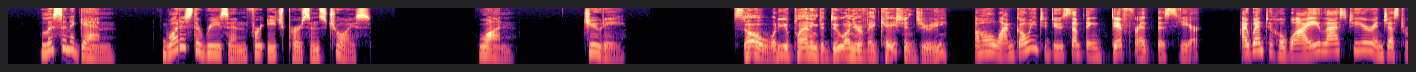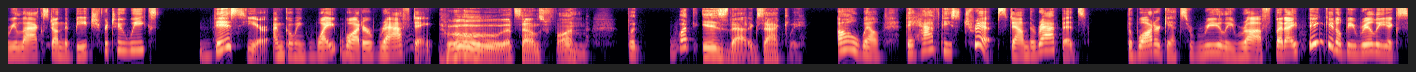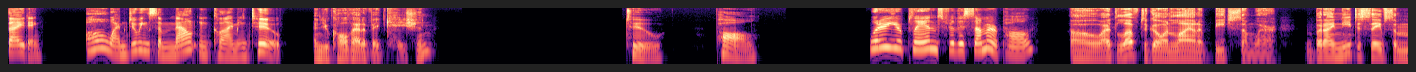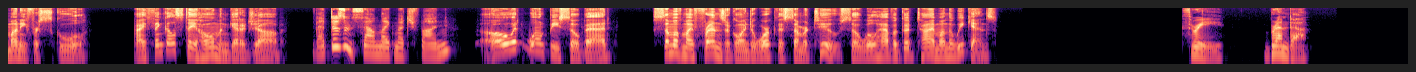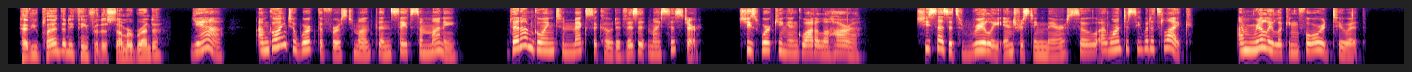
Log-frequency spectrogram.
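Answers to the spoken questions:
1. Judy wants to do something different and exciting this year (whitewater rafting) instead of relaxing on the beach again.
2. Paul needs to save money for school, so he'll stay home and get a job.
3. Brenda wants to visit her sister in Mexico and see what Guadalajara is like.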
